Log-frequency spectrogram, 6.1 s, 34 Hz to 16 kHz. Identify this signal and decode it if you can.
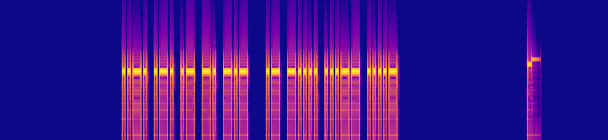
Morse code, heard as a keyed tone, about 44 wpm, 700 Hz. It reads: FRANK A634
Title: CWT Exchange 45wpm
